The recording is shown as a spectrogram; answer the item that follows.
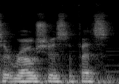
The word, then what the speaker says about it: Rochas: I pronounce it Rochas.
